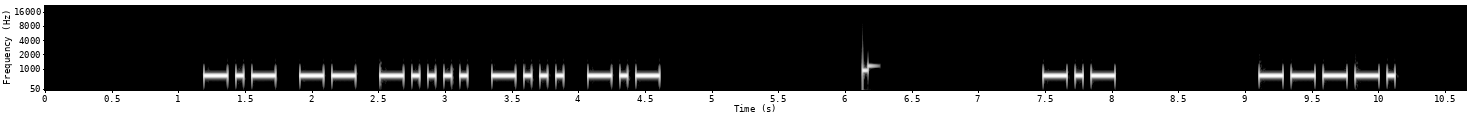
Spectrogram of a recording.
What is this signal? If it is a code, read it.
Morse code, heard as a keyed tone, about 20 wpm, spaced as for 14 wpm, 700 Hz. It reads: KM6BK K9
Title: USA Call Signs - 5 Characters - 6x Character Spacing - 20wpm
